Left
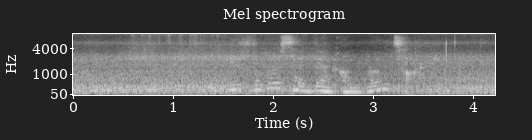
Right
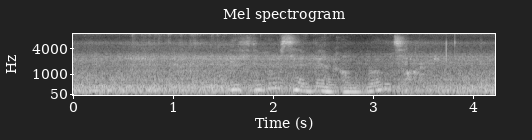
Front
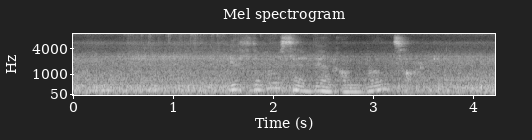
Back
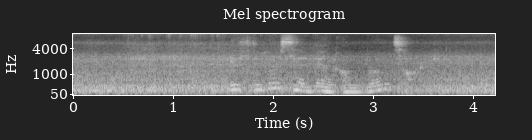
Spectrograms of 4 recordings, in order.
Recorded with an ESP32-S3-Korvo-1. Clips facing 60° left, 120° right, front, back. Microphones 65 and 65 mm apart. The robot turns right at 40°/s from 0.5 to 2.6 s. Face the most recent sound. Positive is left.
turn(degrees=60)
